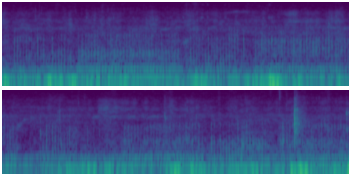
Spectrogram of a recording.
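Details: Lexi, an orange tabby cat, purrs contentedly while exploring a farm in the countryside: a steady, deep, rumbling purr running through the whole stretch, with faint rustles and small mouth sounds on top.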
